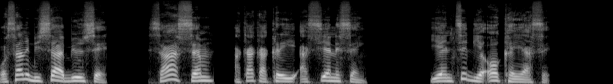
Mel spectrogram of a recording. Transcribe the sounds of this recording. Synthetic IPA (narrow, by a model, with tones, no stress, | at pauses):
wɔ˨sã˦nʊ̃˦bi˨sa˦˨bi˦ʊ̃˦n˦sɛ̰˨ | saː˦˨sɛ̃˦m | a˨kʰa˦kʰa˨kʰɾe˦ji˦ʔa˨sɪ˦ɛ˦nɪ̃˦sɛ̰̃˨n | jɛ˨n̩˨tʰɪ˦dɪ˨ɛ˨ʔɔ˦kʰã˨jɛ˨a˨sɪ̰˨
